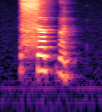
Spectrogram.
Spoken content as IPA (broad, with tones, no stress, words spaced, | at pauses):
sɐ˥k̚ɵ˨t̚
